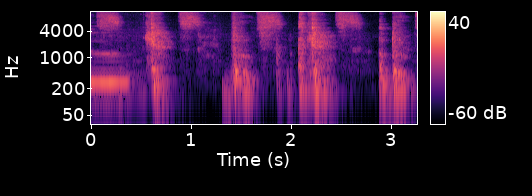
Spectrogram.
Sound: all beatboxing

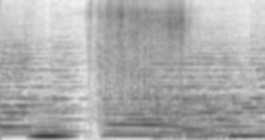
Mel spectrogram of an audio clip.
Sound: ground scrapes

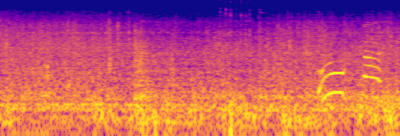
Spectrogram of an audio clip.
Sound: motor revving

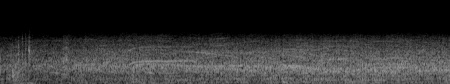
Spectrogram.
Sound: crowd roars

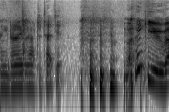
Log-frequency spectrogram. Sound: laughs

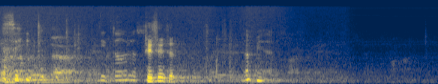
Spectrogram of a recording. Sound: speaking in a foreign language

